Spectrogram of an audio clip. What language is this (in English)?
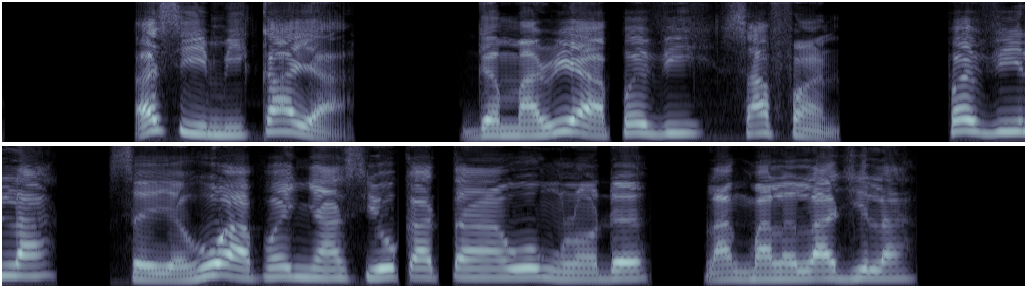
Ewe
